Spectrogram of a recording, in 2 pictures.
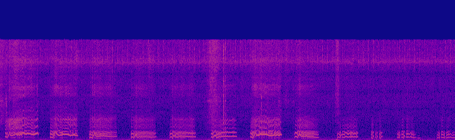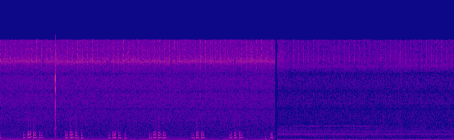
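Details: Pet guinea pig Moi, filmed around a Golden Week nap, gives a steady run of short pulsed calls, roughly one per second, growing softer and ending near fifteen seconds, over a low background hum.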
